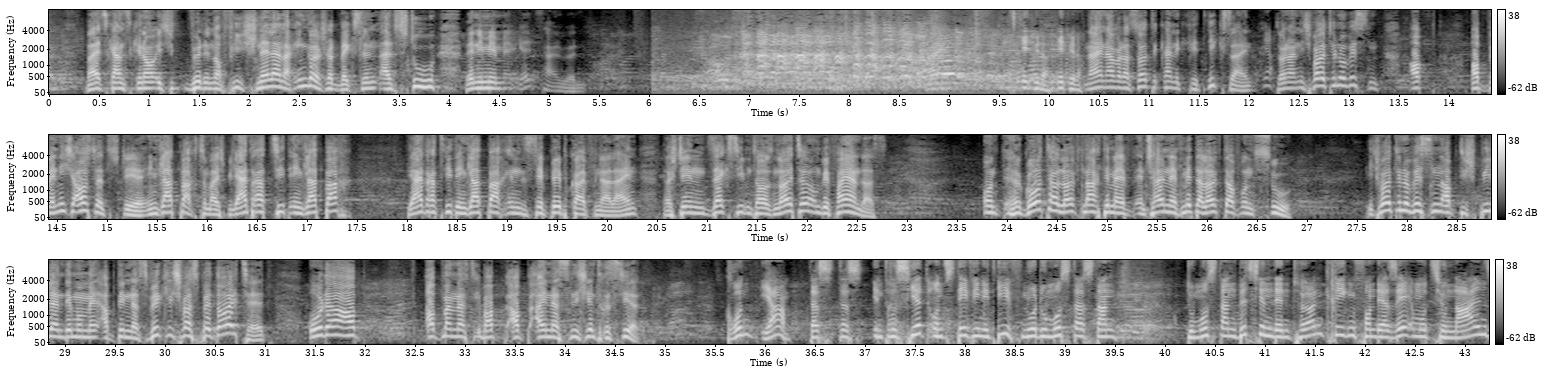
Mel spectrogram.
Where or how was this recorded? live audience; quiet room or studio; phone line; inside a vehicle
live audience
